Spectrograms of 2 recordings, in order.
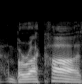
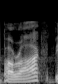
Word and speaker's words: barak: The verb Barak, B-A-R-A-K, sometimes I pronounce it Barak. In fact, I prefer the pronunciation Barak. That fixes the two vowels in my mind. Helps me to spell it better. B-A-R-A-K.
